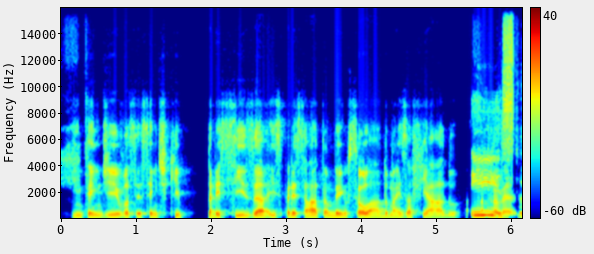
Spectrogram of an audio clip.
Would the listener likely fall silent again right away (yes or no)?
no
